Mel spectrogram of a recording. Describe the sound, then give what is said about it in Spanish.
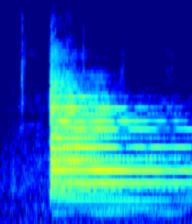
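A large cathedral church bell in Madrid rings at nine in the morning. It gives one loud metallic strike, then a long, sustained ringing decay full of shimmering overtones, with no voices. “volvían a tañer las campanas de las iglesias de la Comunidad de Madrid. Así sonaban las de la Catedral de la Almudena.”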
